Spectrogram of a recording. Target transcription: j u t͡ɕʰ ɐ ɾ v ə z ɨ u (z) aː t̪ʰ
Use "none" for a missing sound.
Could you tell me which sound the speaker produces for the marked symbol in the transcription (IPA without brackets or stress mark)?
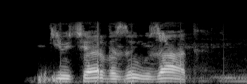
z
